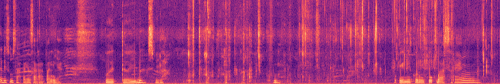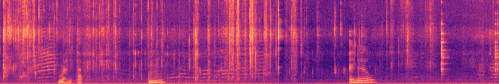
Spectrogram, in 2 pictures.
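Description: Food rustles and crackles as fingers handle it.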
